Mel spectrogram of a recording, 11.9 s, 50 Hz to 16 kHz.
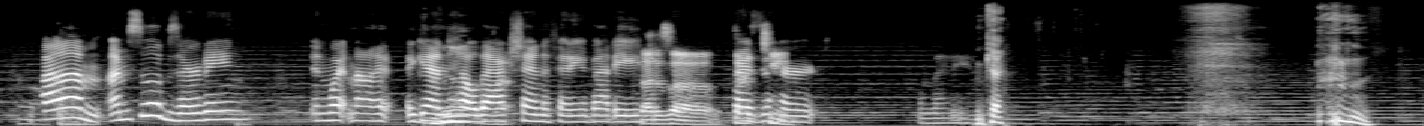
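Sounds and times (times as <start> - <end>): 
speech: 0.4 - 6.9, 7.6 - 8.5, 11.0 - 11.5
burp halfway between a burp and a hiccup: 11.0 - 11.5.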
